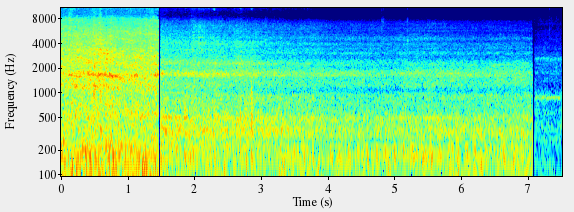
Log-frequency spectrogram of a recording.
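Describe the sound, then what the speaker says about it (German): A freight train rolls steadily past at close range, wheels rumbling and clattering over the rails in a continuous roar, with a sharp shift partway through. "alle Facetten von Zuggenerationen und Typen wie ein Güterzug"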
